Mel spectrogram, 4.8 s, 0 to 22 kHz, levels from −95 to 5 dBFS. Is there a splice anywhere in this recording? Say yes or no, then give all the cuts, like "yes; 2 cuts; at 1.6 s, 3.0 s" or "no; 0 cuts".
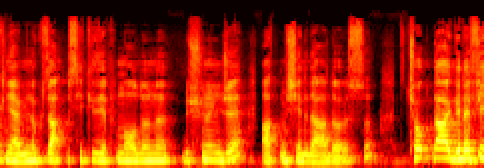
yes; 1 cut; at 2.5 s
